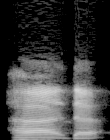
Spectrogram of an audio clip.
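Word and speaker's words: هذا: ini saja jazakillah Khoir Jadi mohon perhatikan tentang Ha harokatnya Enggak berdiri sejak masalah walaupun membacanya dipanjangkan Haza karena Emang di situ ada huruf alif yang tidak ditulis tapi terucapkan dengan panjang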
